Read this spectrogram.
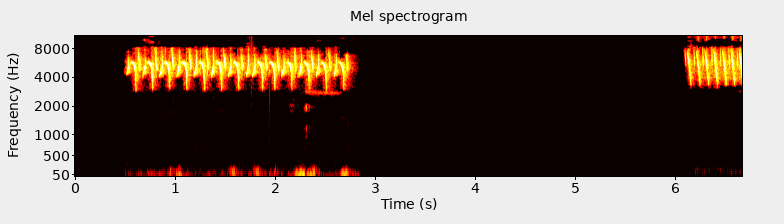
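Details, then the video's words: Swamp sparrow delivering a loud, rapid trill of crisp repeated notes for about two seconds, with soft low thumps underneath, then after a pause a second trill begins. "Swamp Sparrow Song! Swamp Sparrow Call! Sound, Chirp"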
